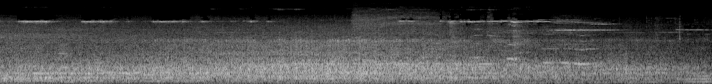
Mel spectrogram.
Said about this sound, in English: So we'll get this one and we'll go right through to Manchester Vic with this train.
